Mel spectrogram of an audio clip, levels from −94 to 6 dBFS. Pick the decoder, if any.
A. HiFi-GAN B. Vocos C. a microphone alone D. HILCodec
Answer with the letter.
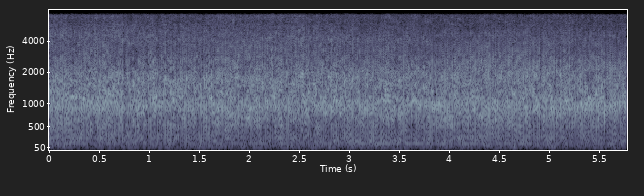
A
